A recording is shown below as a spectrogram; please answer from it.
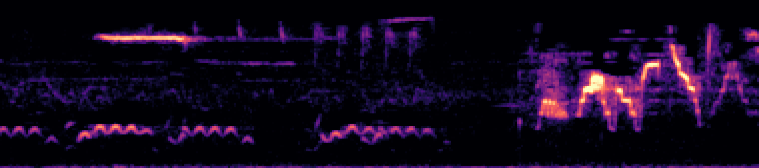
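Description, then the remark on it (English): A white-throated sparrow and a Swainson's thrush singing outdoors in spruce and poplar forest: the sparrow's long, clear high whistles and warbling lower phrases, then a louder burst of the thrush's fluty, upward-spiraling notes near the end. No voices. “Ah, there's the fluty harmonics of the Swainson's thrush. The long, clear whistles of the white-throated sparrow.”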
